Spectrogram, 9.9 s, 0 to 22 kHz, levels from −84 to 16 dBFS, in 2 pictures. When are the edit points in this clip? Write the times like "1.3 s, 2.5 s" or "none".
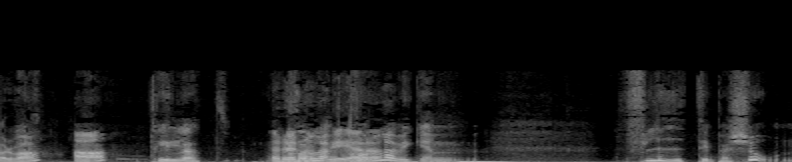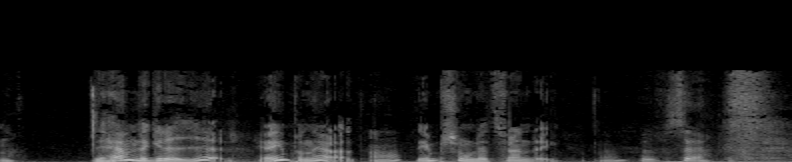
none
